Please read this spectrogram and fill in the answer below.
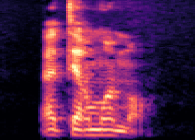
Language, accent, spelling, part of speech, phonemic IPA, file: French, France, atermoiement, noun, /a.tɛʁ.mwa.mɑ̃/, LL-Q150 (fra)-atermoiement.wav
- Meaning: procrastination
